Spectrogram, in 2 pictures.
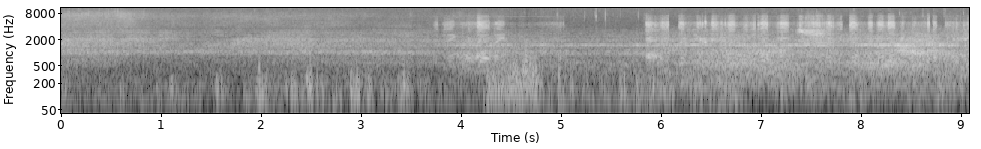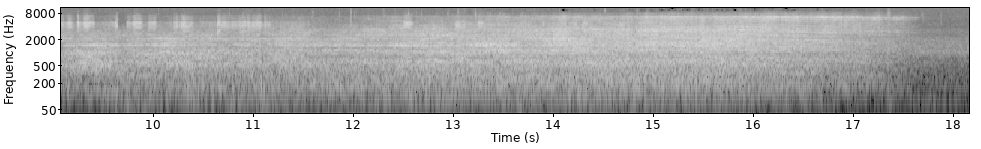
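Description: Dassault Falcon 50 trijet's three turbofans at take-off power as it goes around after a touch-and-go. A jet roar with a steady high whine builds as the aircraft climbs past, is loudest about three-quarters of the way in, then drops away sharply near the end.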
